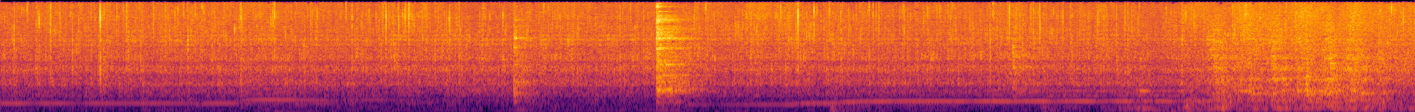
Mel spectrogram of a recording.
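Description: Red chili powder, salt and cashews sauté in a pan with a steady sizzle over a low, constant stove hum. A couple of sharp clinks break in midway, and the frying swells louder toward the end.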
